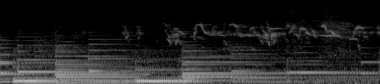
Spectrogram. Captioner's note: I could hear the birds singing from nearby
